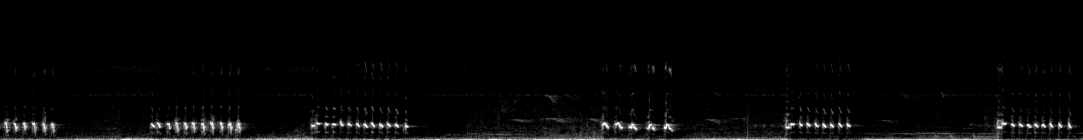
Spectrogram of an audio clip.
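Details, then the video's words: Sooty-headed bulbul lure recording, played to get others singing, with six quick bursts of clicking pulsed notes in a 'ropel' rattle style, separated by short pauses over a steady low rumble. "Suara Burung Trucukan PANCINGAN Trucukan Agar Bunyi Ropel nguklik dengan Trucukan Gacor ini"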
